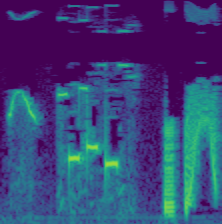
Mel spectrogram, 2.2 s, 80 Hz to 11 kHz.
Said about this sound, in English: You can read along with me in your book. You will know it is time to turn the page when you hear R2-D2 beep like this.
